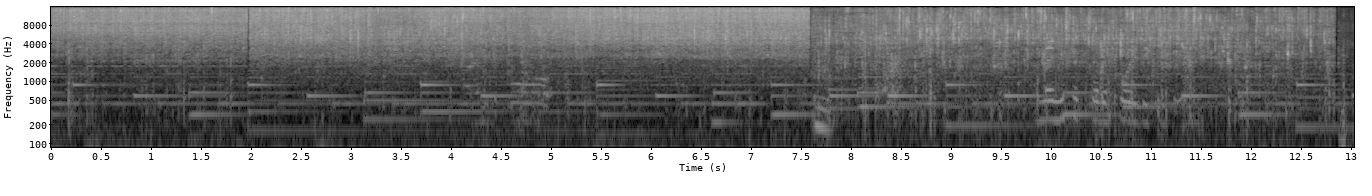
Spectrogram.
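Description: Food sizzling and frying in a hot pan, over background music playing a simple melody. The sizzle drops off suddenly about three-fifths of the way through, leaving a lighter crackle under the music.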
